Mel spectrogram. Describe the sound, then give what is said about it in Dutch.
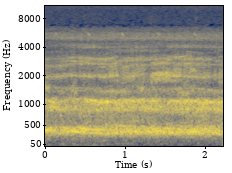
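Howler monkeys in the Pantanal roar in a loud, continuous droning chorus, a dense, rumbling wall of sound that holds steady without pause, with no talking over it. “Precies, dit zijn brulapen. En met hun brulsessies laten ze aan andere brulapen weten dat dit hun territorium is.”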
